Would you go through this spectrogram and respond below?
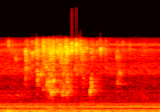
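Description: Running water from a tap rinsing alum off the face after a shave, a short close splashing gush with uneven spatters over a steady flow.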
